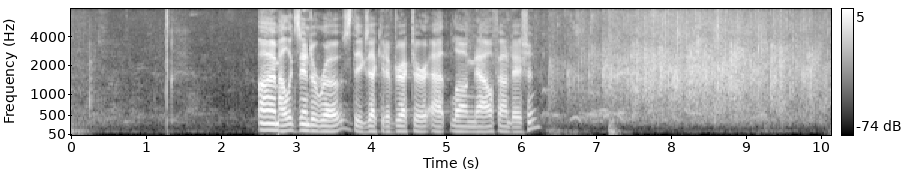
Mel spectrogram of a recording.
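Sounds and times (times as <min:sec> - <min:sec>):
speech: 0:02.5 - 0:06.5
audience applause: 0:06.3 - 0:10.1.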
